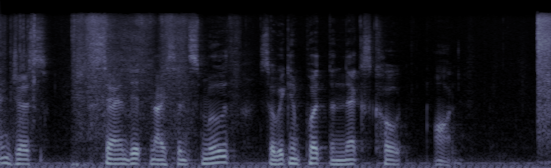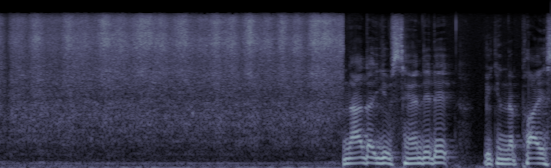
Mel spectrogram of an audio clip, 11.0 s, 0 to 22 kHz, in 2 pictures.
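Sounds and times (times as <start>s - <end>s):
sandpaper rasping on drywall: 0.8s - 2.0s, 5.4s - 9.0s.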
